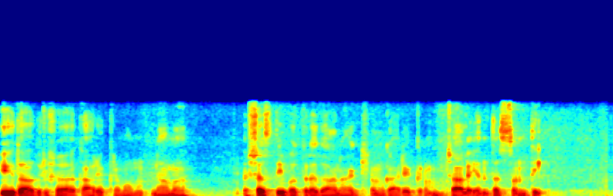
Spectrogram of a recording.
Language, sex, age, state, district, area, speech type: Sanskrit, male, 18-30, Karnataka, Uttara Kannada, rural, spontaneous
